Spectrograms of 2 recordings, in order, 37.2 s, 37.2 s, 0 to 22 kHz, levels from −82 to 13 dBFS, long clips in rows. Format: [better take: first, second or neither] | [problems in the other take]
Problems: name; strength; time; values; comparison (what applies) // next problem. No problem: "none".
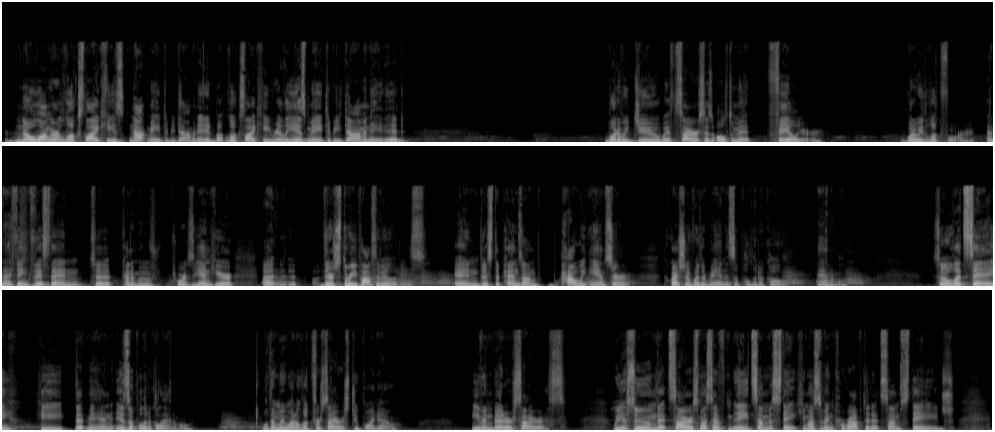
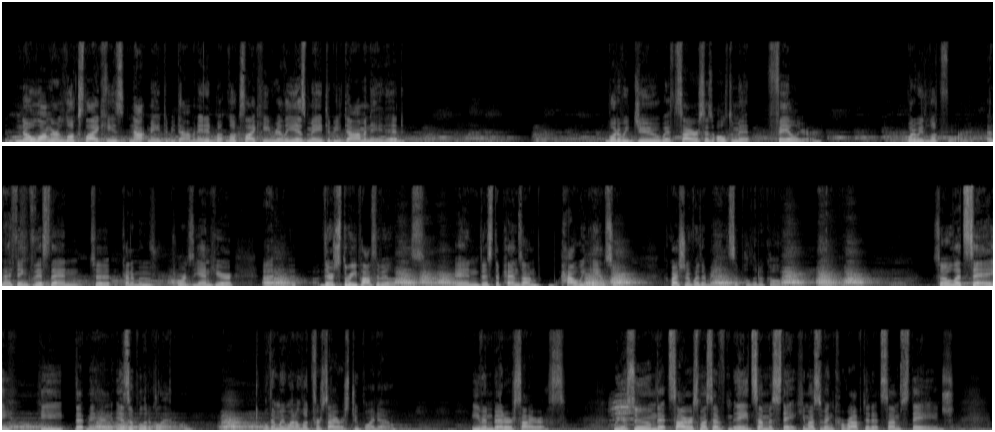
first | animal sounds; loud; throughout; 6 dB below the speech; faint in the first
